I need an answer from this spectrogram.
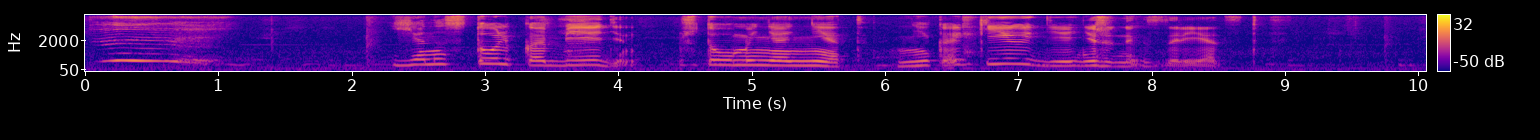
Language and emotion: Russian, sad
